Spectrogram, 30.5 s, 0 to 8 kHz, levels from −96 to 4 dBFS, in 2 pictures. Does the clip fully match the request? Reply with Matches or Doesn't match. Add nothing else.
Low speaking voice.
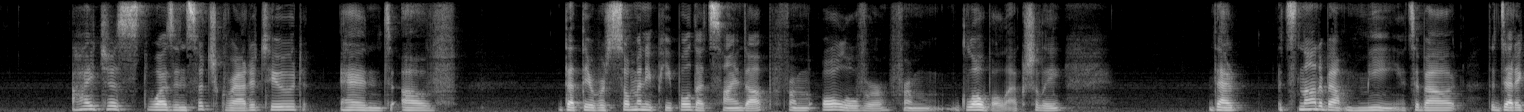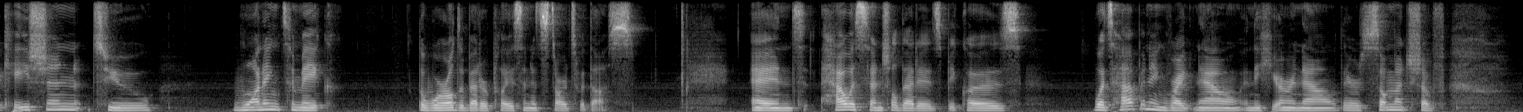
Doesn't match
